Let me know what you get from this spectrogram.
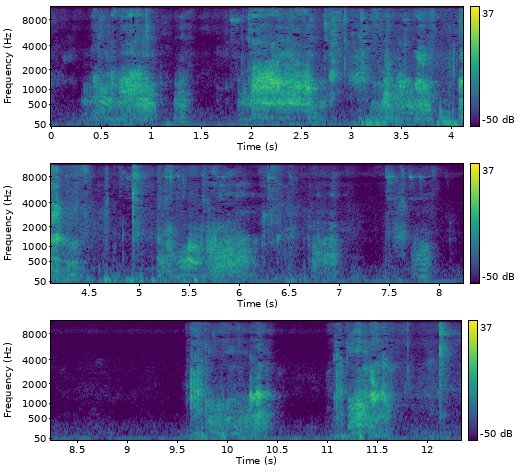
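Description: A Boston Terrier grumbles and growls in rough, throaty bursts, with squeaky, nasal noises between them. The sounds come in uneven spurts while the dog plays indoors.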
